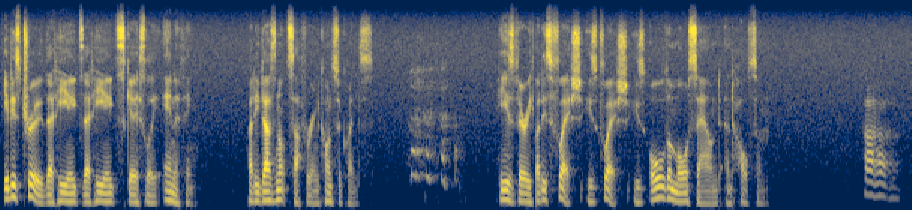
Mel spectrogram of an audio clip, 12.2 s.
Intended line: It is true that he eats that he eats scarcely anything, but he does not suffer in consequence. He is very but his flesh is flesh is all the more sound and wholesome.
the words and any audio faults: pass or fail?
fail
